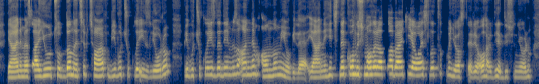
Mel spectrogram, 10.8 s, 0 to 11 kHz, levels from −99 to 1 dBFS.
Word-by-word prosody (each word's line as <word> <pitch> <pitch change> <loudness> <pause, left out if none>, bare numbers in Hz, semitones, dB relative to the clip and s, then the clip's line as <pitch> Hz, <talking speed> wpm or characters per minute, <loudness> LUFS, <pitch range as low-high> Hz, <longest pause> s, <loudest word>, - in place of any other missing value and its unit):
Yani, 190 +2 +2
mesela 205 +1 +4
YouTube'dan 245 +1 +2
açıp 230 +3 -3
çarpı 235 -1 +1
1,5 245 +1 -5
izliyorum. 210 +6 -3 0.3
1,5 235 +2 -6
izlediğimizi 260 +2 -2
annem 260 +1 -1
anlamıyor 220 -1 -2
bile. 160 -1 -2
Yani, 185 +3 -2
hiç 255 +1 -6
ne 265 0 +2
konuşmalar 270 0 +4
hatta 270 +2 +4
belki 265 +1 +4
yavaşlatıp 255 +2 0
mı 255 - -8
gösteriyorlar 200 -2 -2
diye 200 -4 -3
düşünüyorum. 190 0 -8
245 Hz, 130 wpm, -22 LUFS, 205-260 Hz, 0.3 s, mesela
